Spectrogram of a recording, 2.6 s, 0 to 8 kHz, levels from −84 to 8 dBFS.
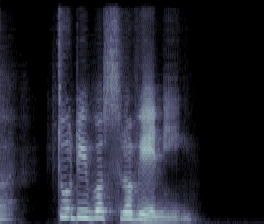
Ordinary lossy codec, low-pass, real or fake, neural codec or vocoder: none; none; fake; codec, 16 kHz, about 1 kbps, DyCAST, with the encoder's durations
